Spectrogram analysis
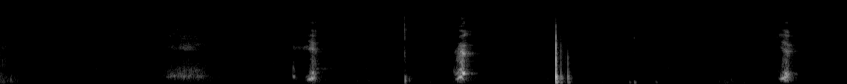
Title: My Single hiccups throughout the entire months January 1st, 2021 to April 30th, 2021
